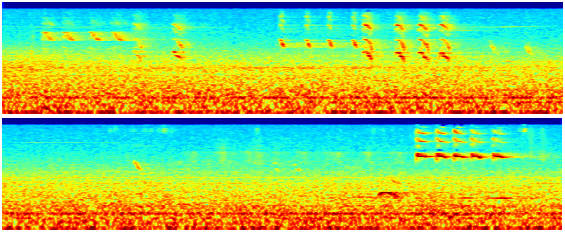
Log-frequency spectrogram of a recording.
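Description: Wild birds calling at sunrise: short bursts of quick repeated high chirps, the loudest bout about twelve seconds in, over a faint steady low hum.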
